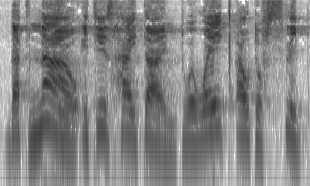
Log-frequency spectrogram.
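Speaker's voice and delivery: loud, measured proclamation of scripture; scripture reading. Acted. Preacher reads the passage to the congregation, scripture reading. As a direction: read it out emphatically, phrase by phrase.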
